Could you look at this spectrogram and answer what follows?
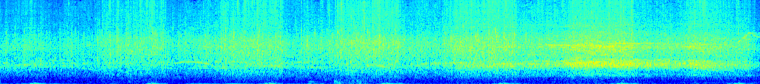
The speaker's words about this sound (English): A strong sound to start the day, the great roar of welcome which greets the Pope on his brief morning visit to St. Patrick's College, Maynooth, the National Seminary.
